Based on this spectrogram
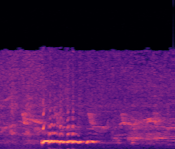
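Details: Zebra dove in ngerot song gives a single brief rolling coo phrase of quick, level notes amid hissy background noise and faint distant chirps.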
